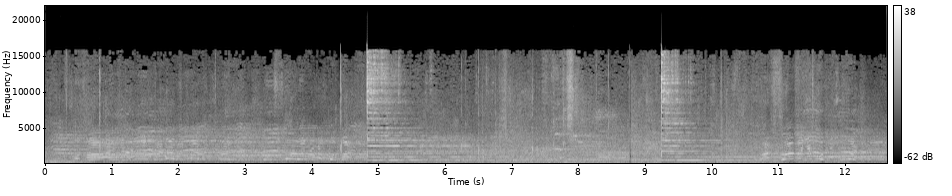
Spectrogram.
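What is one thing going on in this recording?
Boxing gloves thump against the fighters in a large echoing hall.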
